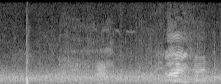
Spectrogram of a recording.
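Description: A goalkeeper's boot striking a football on a goal kick: one sharp thud about a quarter of a second in, over a steady outdoor hiss. A man's short shout follows near the end.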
